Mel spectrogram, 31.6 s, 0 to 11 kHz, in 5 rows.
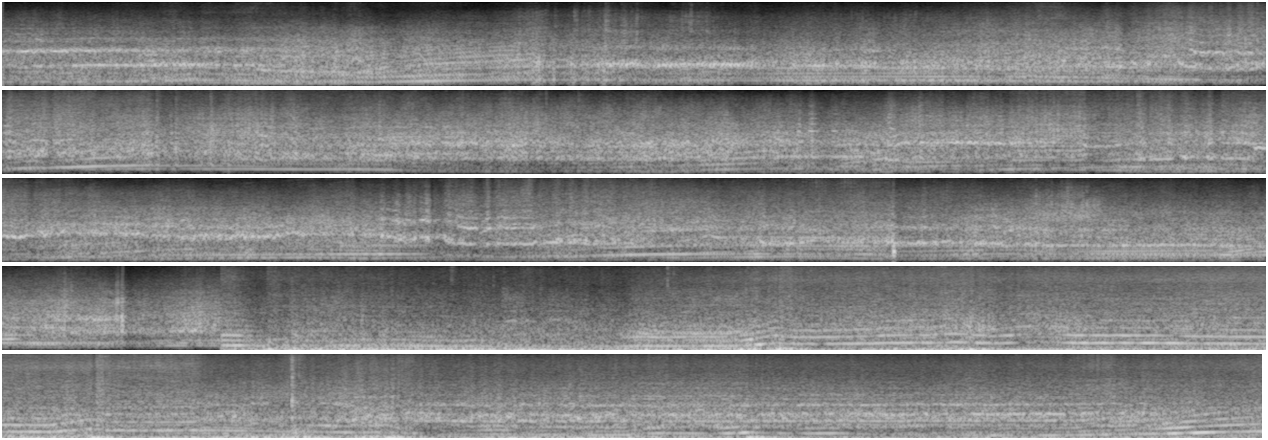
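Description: Drift cars sliding with tyres squealing, their engines revving up and down repeatedly as they are held at high revs through the corners. Several engines are heard at once at first. About two-thirds through, the sound becomes a single deeper, fuller engine heard from inside the cabin of the Toyota Chaser JZX100, whose straight-six keeps revving and falling as it drifts.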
